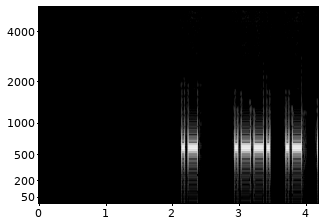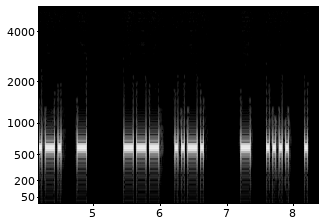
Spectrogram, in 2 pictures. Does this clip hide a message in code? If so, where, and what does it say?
Yes: Morse code from 2.1 to 8.2 s, heard as a keyed tone, about 25 wpm, spaced as for 20 wpm, 600 Hz. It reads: A PART OF THE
